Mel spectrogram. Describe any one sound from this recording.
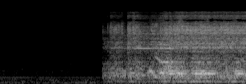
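A computer game bursts into loud action sounds.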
